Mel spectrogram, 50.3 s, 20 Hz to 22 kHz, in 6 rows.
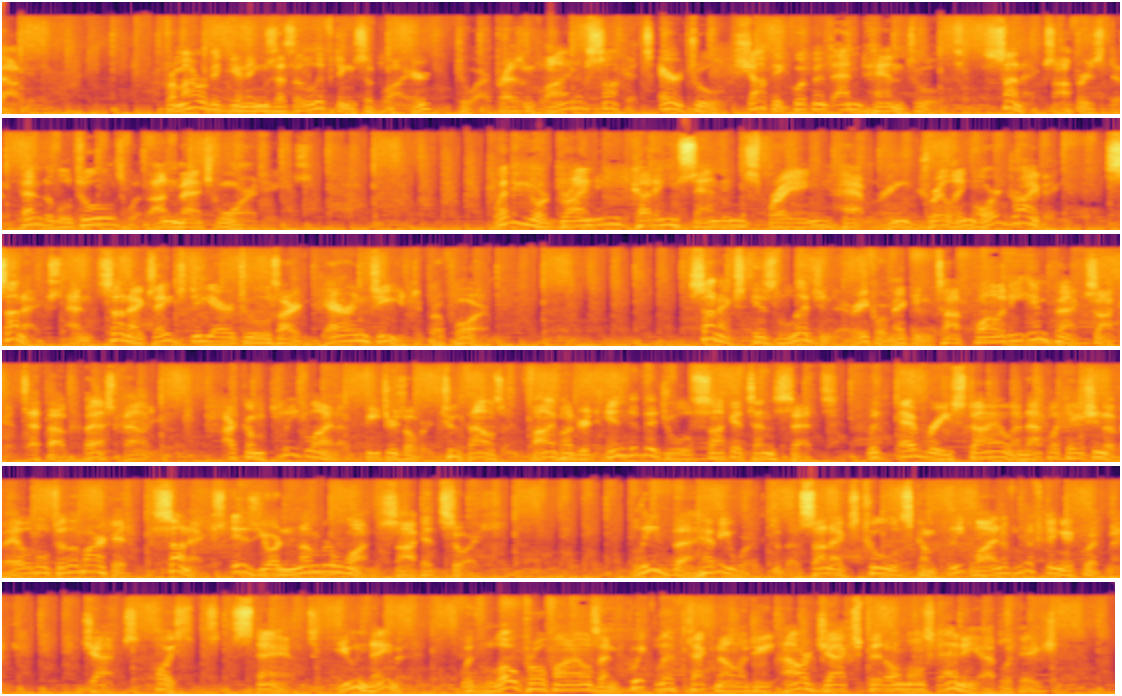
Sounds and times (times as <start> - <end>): Speech: 0.0 - 0.4, 1.2 - 10.7, 12.0 - 20.5, 21.9 - 37.3, 38.3 - 49.9
Music: 0.0 - 50.2.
